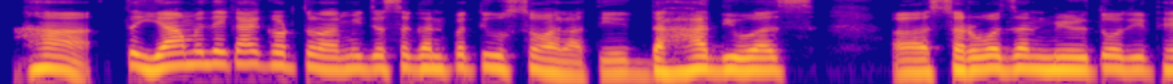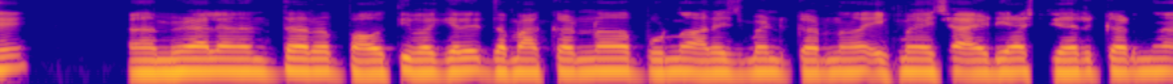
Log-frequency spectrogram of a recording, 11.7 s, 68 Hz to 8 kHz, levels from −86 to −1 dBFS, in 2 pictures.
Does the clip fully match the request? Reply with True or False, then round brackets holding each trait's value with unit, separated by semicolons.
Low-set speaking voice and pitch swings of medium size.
False (145 Hz; 3.0 semitones)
